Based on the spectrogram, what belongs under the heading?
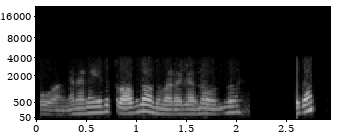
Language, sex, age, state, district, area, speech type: Malayalam, male, 30-45, Kerala, Thiruvananthapuram, urban, conversation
